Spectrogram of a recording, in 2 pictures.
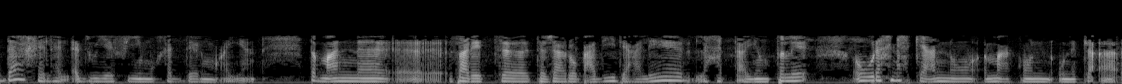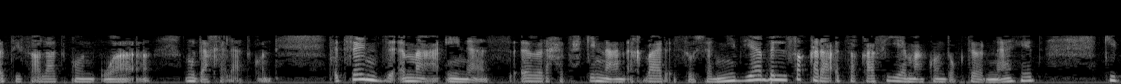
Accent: Syria; now in Canada; بين بلدنا سوريا وكندا

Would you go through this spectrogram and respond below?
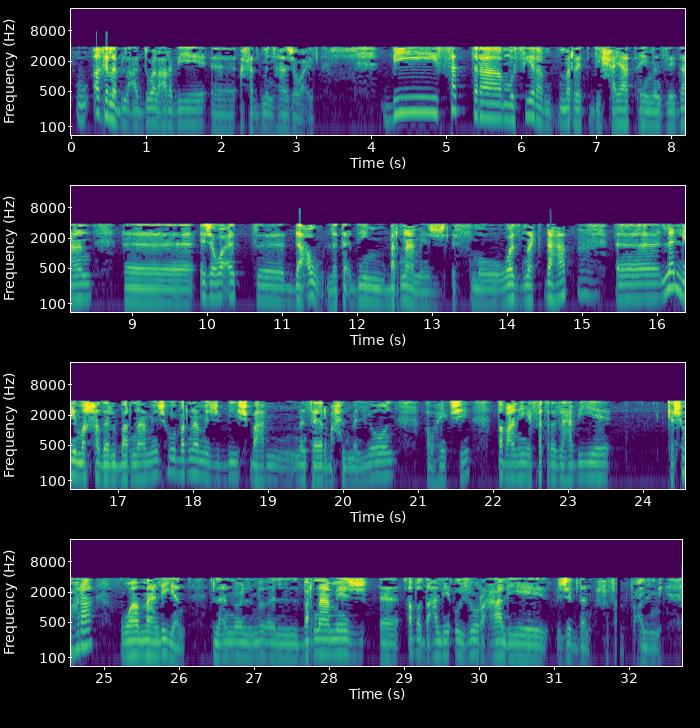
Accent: Syria; نحن سوريين ما كنا نفهم غير اللهجة المصرية

